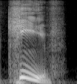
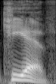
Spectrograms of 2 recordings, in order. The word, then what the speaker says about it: Kyiv: And the town he's near is Kyiv, not Kiev.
